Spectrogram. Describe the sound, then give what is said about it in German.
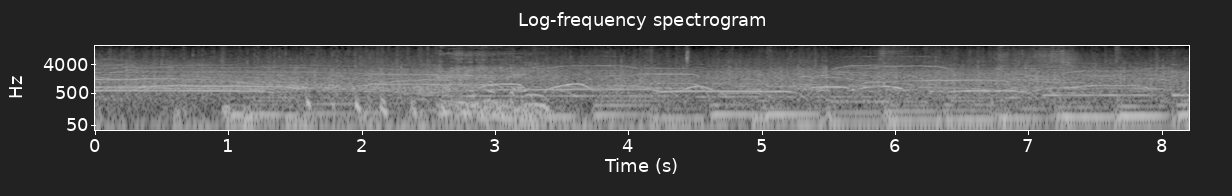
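A crowd of fans cheers and applauds steadily for several seconds, a dense wash of clapping with high whoops and shouts rising through it, while a voice speaks briefly over the noise. “ja, Jubel halt.”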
